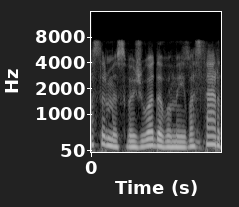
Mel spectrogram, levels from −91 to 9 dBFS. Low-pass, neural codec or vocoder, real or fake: 7.2 kHz; none; real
